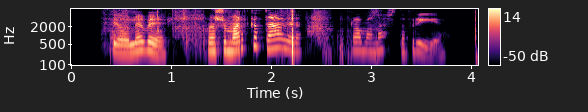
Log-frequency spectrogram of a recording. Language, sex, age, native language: Icelandic, female, 11, Icelandic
